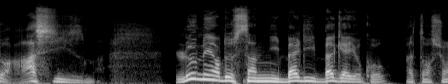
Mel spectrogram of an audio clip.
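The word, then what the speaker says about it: Bally Bagayoko: Le maire de Saint-Denis, Bali Bagayoko, attention à la prononciation, sinon vous avez des problèmes, c'est pour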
